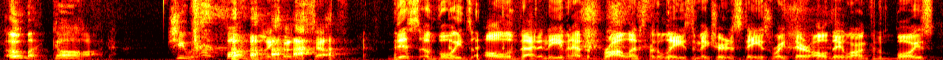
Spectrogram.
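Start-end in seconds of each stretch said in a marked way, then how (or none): 0.1-3.4 mock shocked guy. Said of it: "no guy goes".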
